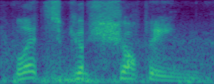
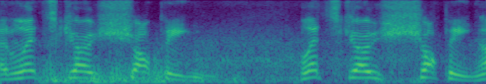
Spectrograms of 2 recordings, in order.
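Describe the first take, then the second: First: Said in the usual way. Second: Higher, louder mock-excited wife; sing-song imitation of an eager shopper; a teasing take on the wife begging to shop.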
